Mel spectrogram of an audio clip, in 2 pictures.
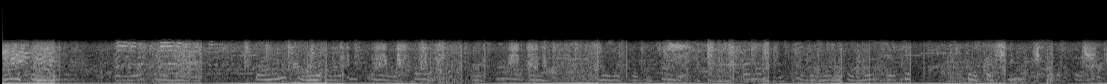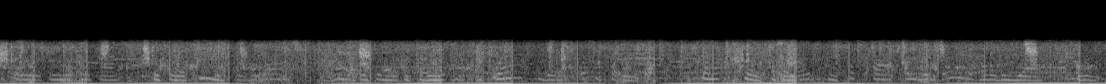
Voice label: unID Arabic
